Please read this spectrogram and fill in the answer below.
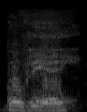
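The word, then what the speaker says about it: Bavier: reason I wanted to learn more about Francis Boe. Is that how you pronounce Francis Boier? Boier Francis Boier.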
